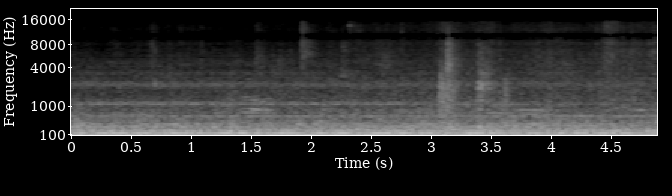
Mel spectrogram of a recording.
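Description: Steady low rumble of a Hankyu 2300 series electric train running between stations, heard from inside the passenger car, with faint voices in the background.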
